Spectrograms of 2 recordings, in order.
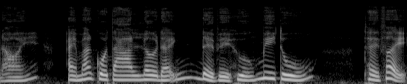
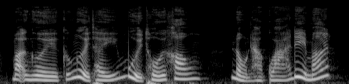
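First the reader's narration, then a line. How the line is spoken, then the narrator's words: Sarcastic. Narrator (Vietnamese): Một trong số bọn họ cất giọng mỉa mai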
